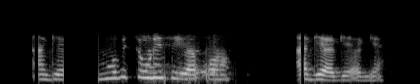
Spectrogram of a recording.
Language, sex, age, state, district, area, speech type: Odia, female, 30-45, Odisha, Puri, urban, conversation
